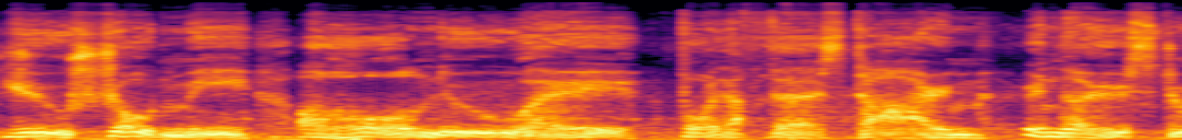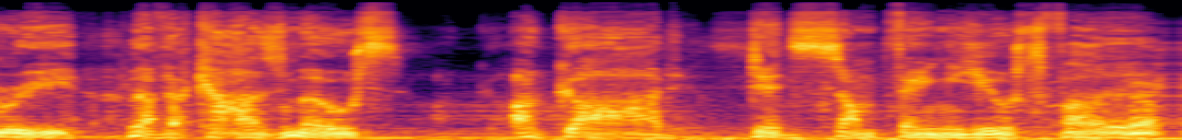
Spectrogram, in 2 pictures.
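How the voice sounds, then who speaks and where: Deep, gravelly, brooding god-killing villain. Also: male voice, lively intonation, noisy background, full character voice. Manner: slow, brooding, theatrical villain monologue. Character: Gorr, grave embittered male alien god killer, menacing zealot. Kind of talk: dramatic comic-book audio drama. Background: music under the voice.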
